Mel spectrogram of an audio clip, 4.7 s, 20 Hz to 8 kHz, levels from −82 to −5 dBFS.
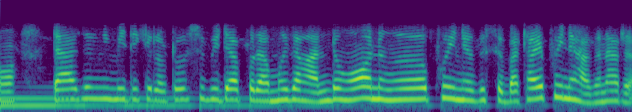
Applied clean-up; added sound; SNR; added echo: neural mask model RNNoise.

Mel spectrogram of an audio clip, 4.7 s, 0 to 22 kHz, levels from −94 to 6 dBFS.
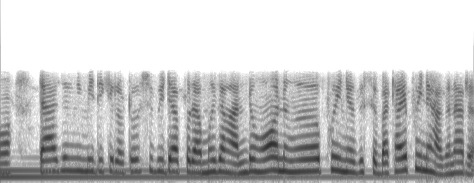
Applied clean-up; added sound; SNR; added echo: none; Bass guitar; 12 dB; none.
